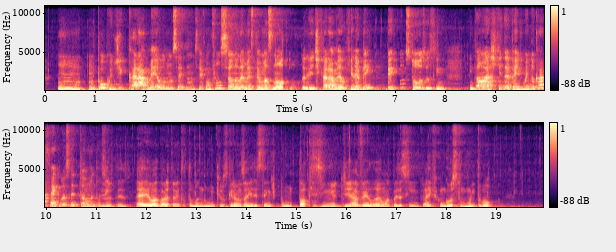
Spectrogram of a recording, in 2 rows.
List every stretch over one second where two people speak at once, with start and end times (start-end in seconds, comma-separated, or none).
none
